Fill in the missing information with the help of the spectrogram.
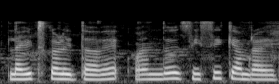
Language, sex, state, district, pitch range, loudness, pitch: Kannada, female, Karnataka, Bangalore, 230-255 Hz, -14 LUFS, 245 Hz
